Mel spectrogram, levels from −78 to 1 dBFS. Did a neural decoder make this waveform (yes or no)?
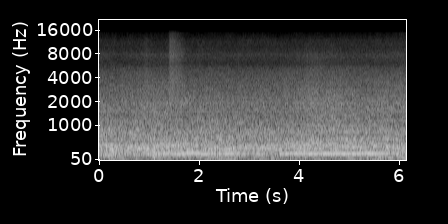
yes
